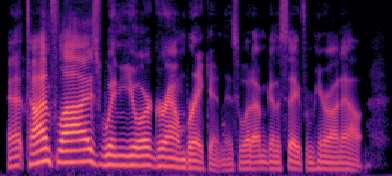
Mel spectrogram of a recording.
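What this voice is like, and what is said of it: Slightly gravelly, strained voice. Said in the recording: “My voice is still a little extra gravelly from it because, you know, talking over all that noise”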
